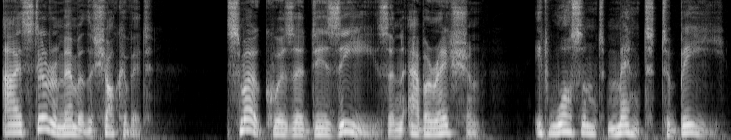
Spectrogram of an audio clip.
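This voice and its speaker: A man reading a novel aloud in first person, with measured, reflective and grave storytelling from a close studio mic. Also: mid-range voice, very animated, no echo. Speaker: audiobook narrator. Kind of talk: first-person literary narration.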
